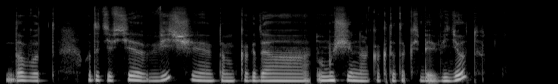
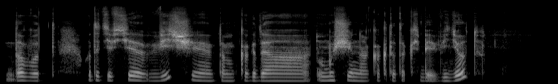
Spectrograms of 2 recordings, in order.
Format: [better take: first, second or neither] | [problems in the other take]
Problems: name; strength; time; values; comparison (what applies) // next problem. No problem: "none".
first | thin; very; fading below 700 Hz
